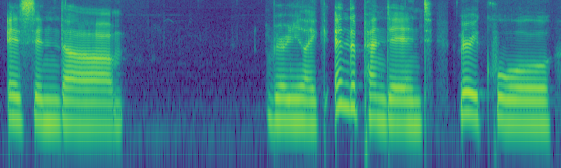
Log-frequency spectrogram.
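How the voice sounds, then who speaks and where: A woman with a lowish, smooth and resonant voice chats casually as a podcast co-host. She talks hesitantly and searches for words, and the recording is close and dry. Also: slow, mellow, no room sound. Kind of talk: casual chat.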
